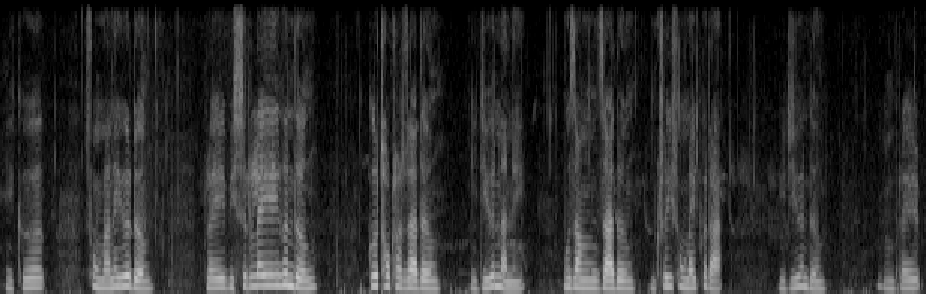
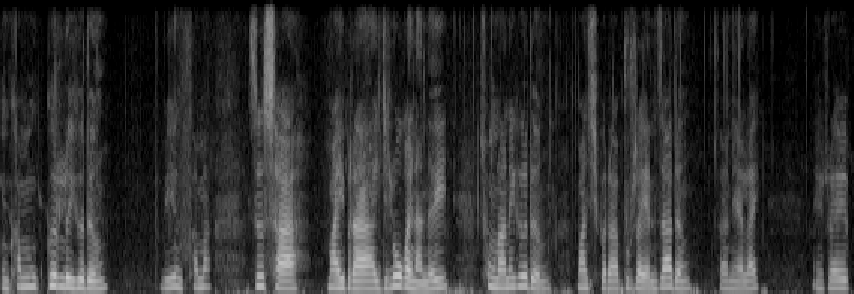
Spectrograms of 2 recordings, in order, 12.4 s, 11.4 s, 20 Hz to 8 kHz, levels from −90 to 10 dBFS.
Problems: constant background noise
